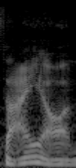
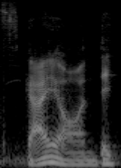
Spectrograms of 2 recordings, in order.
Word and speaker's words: Scion: It's Scion, not Skyon.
